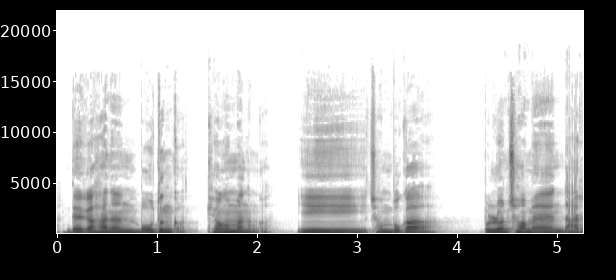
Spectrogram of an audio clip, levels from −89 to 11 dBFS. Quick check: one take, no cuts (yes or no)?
no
